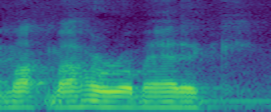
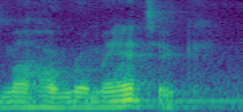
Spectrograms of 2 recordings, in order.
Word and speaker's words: Mahoromatic: Yeah, Mahoromatic, which I often used to mispronounce as Mahoromantic, which would also work, because that would be magic romantic.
